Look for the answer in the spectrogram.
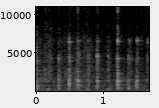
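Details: Old Jeep front hub rocked by hand before wheel bearing replacement: faint, irregular light clicks, several a second, from the loose hub, unlike the new bearing with no play; worn wheel bearing with play.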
